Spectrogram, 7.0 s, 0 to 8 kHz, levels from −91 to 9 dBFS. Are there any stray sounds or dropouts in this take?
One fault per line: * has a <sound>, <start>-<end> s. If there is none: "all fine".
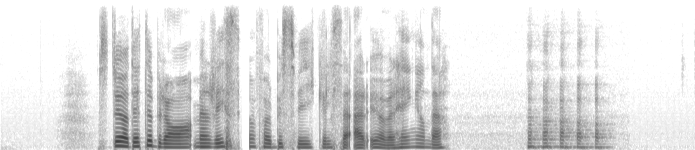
* has a dropout, 2.4-2.5 s
* has a laugh, 5.3-6.2 s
